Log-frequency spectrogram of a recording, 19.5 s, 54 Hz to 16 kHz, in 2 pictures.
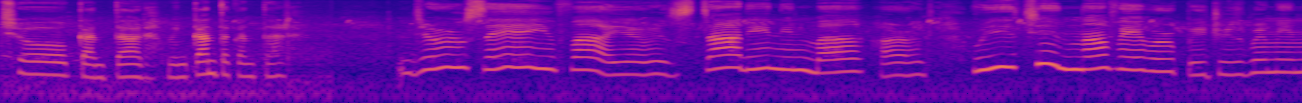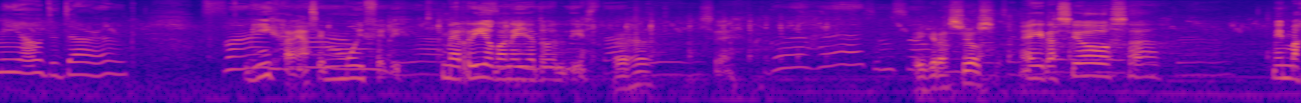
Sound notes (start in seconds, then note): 11.5 speaking in foreign language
